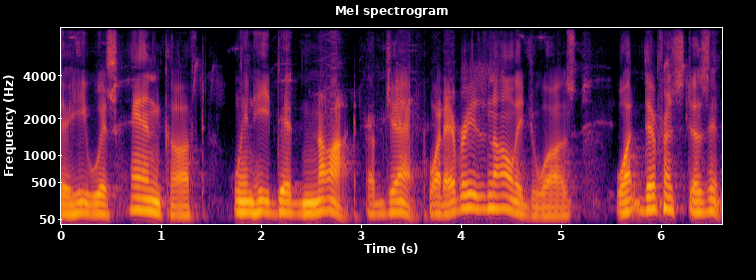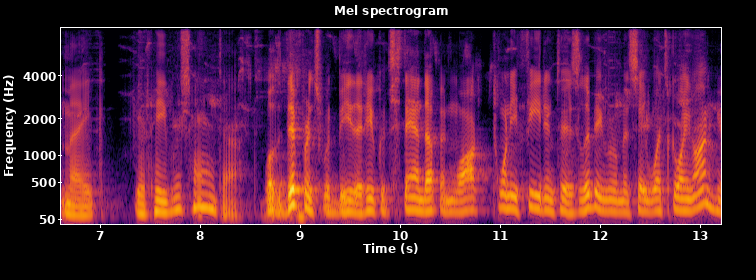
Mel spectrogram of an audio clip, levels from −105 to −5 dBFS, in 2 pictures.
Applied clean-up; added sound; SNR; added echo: neural separator model SepFormer DNS4.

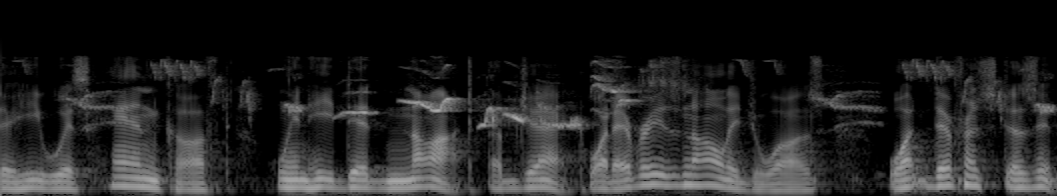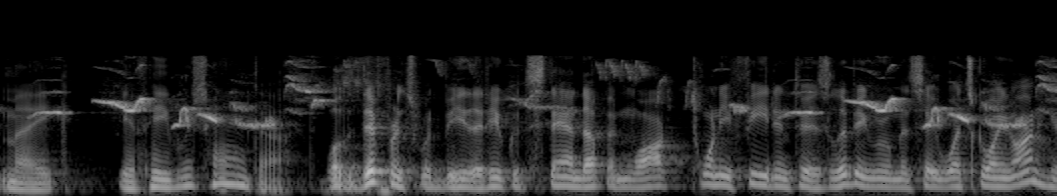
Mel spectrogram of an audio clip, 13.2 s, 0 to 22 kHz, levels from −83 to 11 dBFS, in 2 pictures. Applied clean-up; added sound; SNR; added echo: none; Bird; 5 dB; none.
